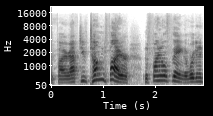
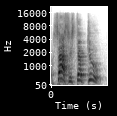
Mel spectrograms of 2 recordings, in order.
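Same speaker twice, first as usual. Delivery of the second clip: sassy call; 6 semitones higher, 3 dB louder than usual. Pretend. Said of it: "The sassy way".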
